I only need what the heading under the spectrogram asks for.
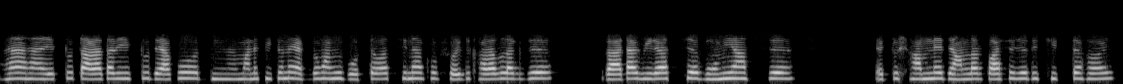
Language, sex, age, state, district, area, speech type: Bengali, female, 30-45, West Bengal, Darjeeling, urban, conversation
